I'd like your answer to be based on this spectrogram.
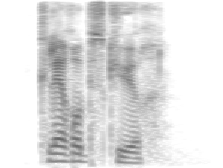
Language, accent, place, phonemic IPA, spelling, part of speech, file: French, France, Lyon, /klɛ.ʁɔp.skyʁ/, clair-obscur, noun, LL-Q150 (fra)-clair-obscur.wav
- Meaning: chiaroscuro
